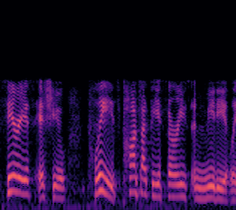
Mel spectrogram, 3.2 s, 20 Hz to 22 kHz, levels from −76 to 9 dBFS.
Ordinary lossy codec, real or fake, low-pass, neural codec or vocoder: Opus, 32 kbps; fake; 5.4 kHz; autoencoder, 48 kHz, 32 numbers a frame, DAC-VAE, trained on Japanese speech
